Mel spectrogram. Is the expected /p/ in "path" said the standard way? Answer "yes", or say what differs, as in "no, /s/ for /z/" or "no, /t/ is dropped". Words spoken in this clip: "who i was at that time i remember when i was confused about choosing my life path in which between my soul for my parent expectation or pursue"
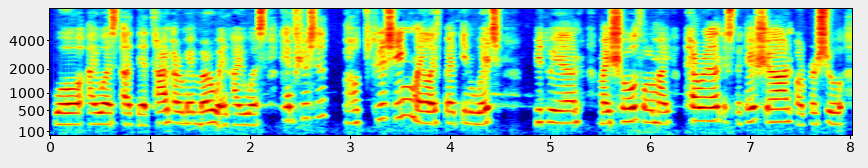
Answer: no, /b/ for /p/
